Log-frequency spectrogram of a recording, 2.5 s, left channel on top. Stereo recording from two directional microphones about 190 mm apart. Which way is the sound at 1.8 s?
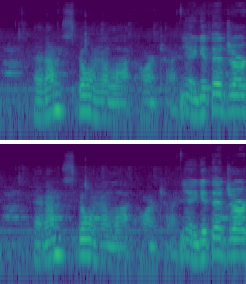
20° left (ahead or behind).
